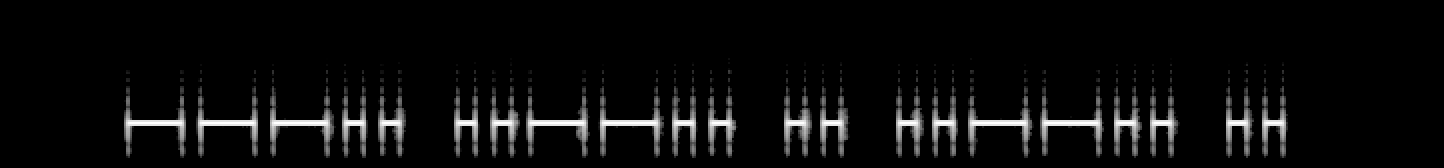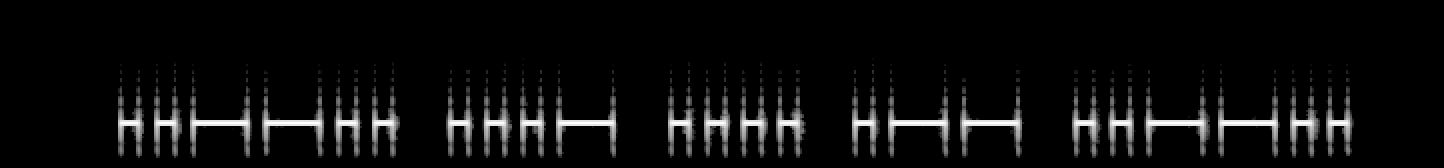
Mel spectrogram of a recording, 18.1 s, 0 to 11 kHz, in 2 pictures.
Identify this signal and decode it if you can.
Morse code, heard as a keyed tone, about 10 wpm, 800 Hz. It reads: 8?I?I ?VHW?
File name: LEZIONI / 10 SIGNS / 10B INT 10wpm 2844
